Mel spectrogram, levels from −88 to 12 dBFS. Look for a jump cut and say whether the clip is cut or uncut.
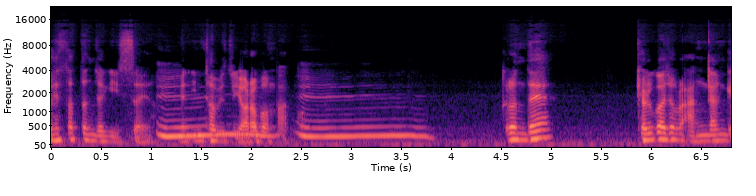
uncut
